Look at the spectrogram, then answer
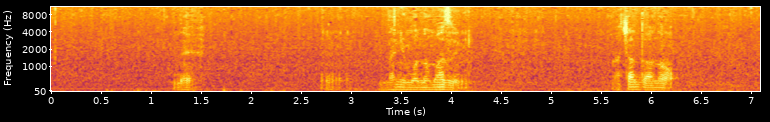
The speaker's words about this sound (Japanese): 後ろで扇風機もブワーっと、うなっております。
